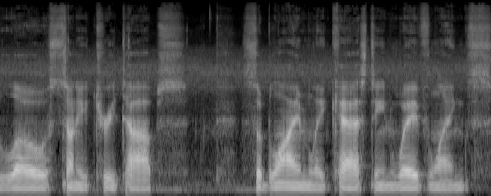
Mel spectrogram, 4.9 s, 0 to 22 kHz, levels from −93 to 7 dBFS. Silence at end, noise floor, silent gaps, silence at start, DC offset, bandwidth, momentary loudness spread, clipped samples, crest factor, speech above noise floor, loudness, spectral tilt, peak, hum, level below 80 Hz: 0 s; -46 dBFS; none; 0 s; under 0.1%; over 20 kHz; 13 LU; under 0.1%; 22 dB; 24 dB; -22 LUFS; -4.5 dB/octave; 0 dBFS; none; -60 dBFS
